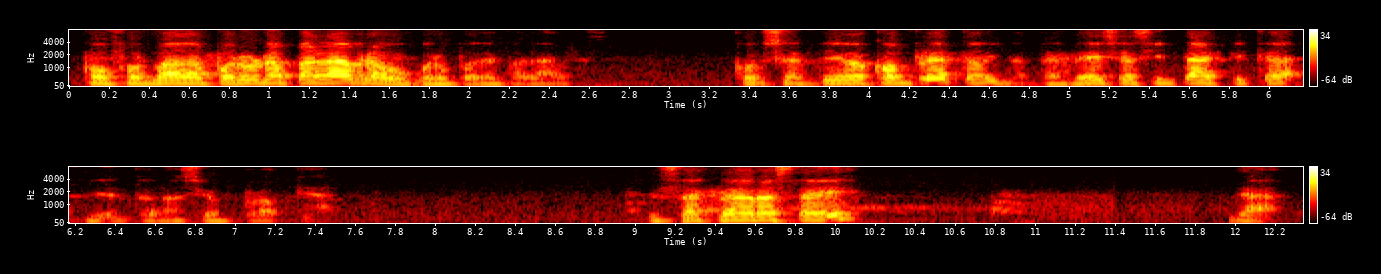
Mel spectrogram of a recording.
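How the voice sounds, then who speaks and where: A man teaching a grammar lesson in an online class, who keeps asking the students questions and repeats his examples slowly. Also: a little high, vocal fry, fairly bright tone, breathy edge, poor audio. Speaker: language teacher.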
